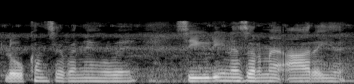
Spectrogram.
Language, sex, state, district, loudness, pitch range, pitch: Hindi, male, Gujarat, Valsad, -17 LUFS, 145-160 Hz, 150 Hz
